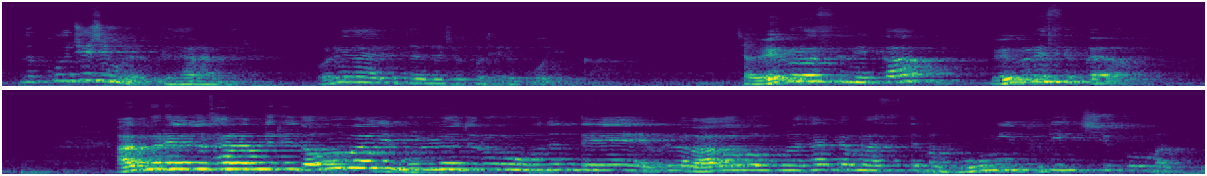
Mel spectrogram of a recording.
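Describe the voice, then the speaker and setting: A man's voice: high voice, a little mellow, a little hiss or hum. A middle-aged male pastor preaching a sermon, asking his listeners questions and then answering them himself. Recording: distant, echoey, muffled church room sound.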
